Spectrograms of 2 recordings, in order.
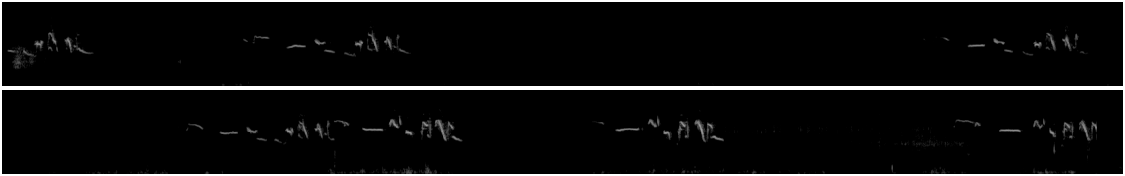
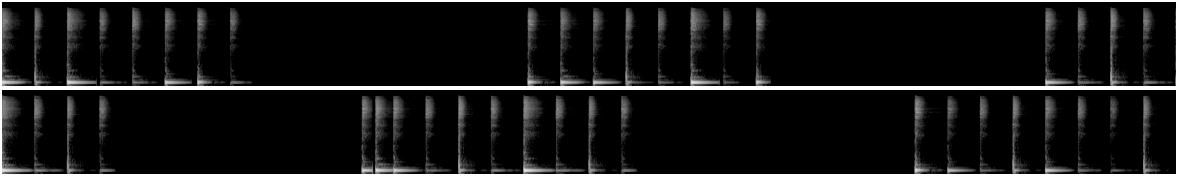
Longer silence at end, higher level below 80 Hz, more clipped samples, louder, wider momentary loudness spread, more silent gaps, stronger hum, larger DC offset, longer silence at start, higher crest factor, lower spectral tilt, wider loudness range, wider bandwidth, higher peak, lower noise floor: about the same, 0.25 s vs 0.25 s; second, -78 dBFS vs -58 dBFS; neither; second, -34 LUFS vs -23 LUFS; first, 19 LU vs 14 LU; neither; neither; neither; about the same, 0.05 s vs 0 s; about the same, 26 dB vs 26 dB; second, 1 dB/octave vs -5 dB/octave; about the same, 10 LU vs 11 LU; second, 11 kHz vs 16.5 kHz; second, -16 dBFS vs 0 dBFS; about the same, under -90 dBFS vs -89 dBFS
